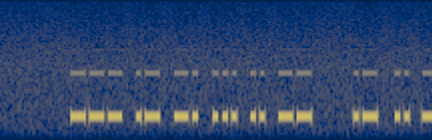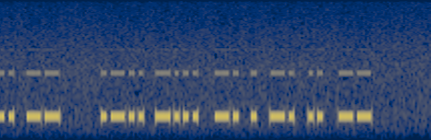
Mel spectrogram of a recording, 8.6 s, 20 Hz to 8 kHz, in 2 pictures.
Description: Morse code (Hebrew alphabet), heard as a keyed tone, hand-sent with a paddle, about 26 wpm, 530 Hz. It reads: האנשים אינם לבנונים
